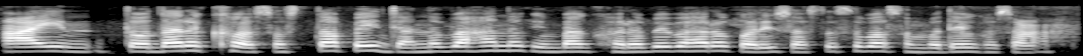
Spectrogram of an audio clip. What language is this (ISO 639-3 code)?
ori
